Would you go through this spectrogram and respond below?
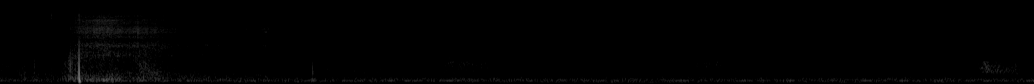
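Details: Boston terrier puppy, eight months old, napping indoors; soft, muffled snoring breaths recur roughly every two and a half seconds, faint and low, after a sharp knock and brief rustling near the start in a quiet small room.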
